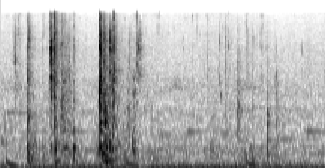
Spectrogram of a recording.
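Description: A few short cracks and knocks as hands press a raw, backbone-removed turkey flat on a wooden cutting board. Quiet background music runs underneath.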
